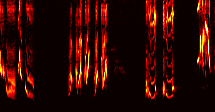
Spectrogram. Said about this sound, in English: While mockingbirds usually repeat a song or phrase three or more times before moving on, brown thrashers tend to repeat a phrase only twice.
